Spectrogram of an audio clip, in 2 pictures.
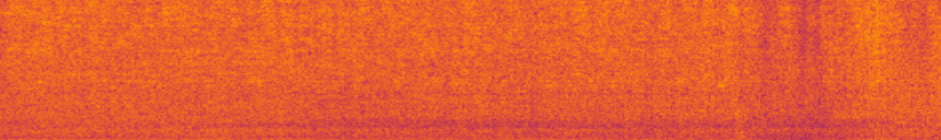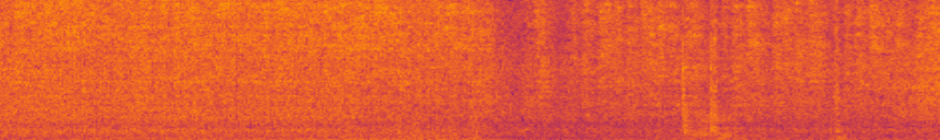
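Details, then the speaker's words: VW bus after transaxle reinstall, cold start, tried in third against the emergency brake after second held. Steady low engine drone under load with no clunk or rev flare; third stays engaged. "Good, didn't pop out a second. Kind of hard to do third with the emergency brake on, but."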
